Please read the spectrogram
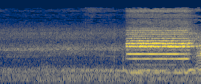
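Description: Low rumble of a slowly moving car heard from inside the cabin. Just over a second in, a vehicle horn sounds once, a steady tone held for under a second.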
